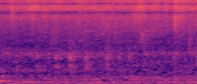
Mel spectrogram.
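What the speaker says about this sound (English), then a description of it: "you can also get the water from the rainfall shower head" Water pours steadily from a rainfall shower head over a bathtub in a resort hotel room, making a continuous close hiss and splash with no break.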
